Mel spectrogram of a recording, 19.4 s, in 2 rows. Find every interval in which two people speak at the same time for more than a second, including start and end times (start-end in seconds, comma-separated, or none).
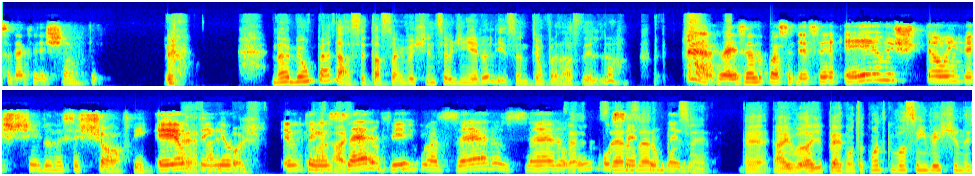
15.3-16.7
